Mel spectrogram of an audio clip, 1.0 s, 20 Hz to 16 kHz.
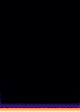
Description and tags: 50hzSine raw
part of drumkit, based on sine & noise
drums, noise, sine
